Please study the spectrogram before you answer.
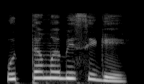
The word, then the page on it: ಉತ್ತಮಬೀಸಿಗೆ: kannada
